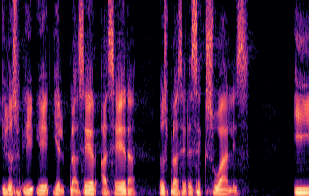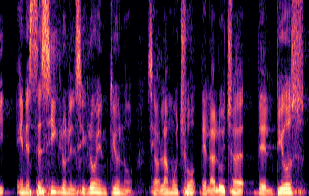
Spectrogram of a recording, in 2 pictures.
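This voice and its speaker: A man taking part in a church youth discussion, speaking in a measured, soft way with frequent restarts. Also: mid-range voice. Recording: long hall reverb.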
